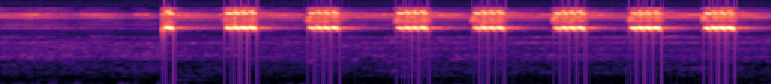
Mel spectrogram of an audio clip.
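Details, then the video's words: Cricket chirps meant for repelling rats: after a brief quiet moment, eight sharp, high, buzzy chirps follow at an even pace of about four a second, clean and free of other noise. "SUARA JANGKRIK PENGUSIR TIKUS"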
